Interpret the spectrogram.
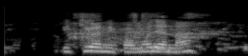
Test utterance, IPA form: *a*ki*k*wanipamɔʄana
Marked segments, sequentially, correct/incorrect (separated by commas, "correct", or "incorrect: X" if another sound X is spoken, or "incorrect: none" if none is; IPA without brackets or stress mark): incorrect: i, incorrect: none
